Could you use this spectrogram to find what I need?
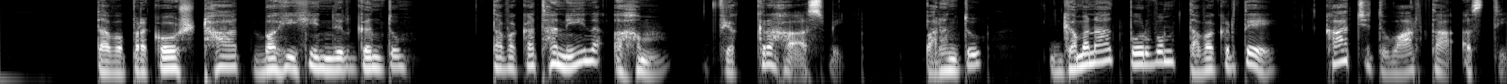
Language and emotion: Sanskrit, sad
